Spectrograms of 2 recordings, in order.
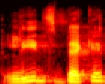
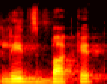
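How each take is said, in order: First: The second word is said as 'Beckett'. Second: The second word is said as 'Bucket'. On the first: The speaker calls it right. "Leeds ব্যাকেট is the name." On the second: The speaker calls it wrong. "They pronounce it at"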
